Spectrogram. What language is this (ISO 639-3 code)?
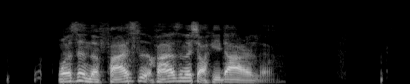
zho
